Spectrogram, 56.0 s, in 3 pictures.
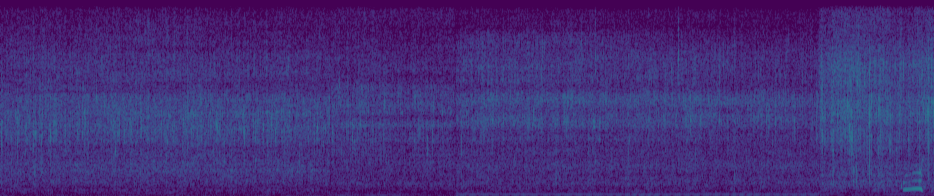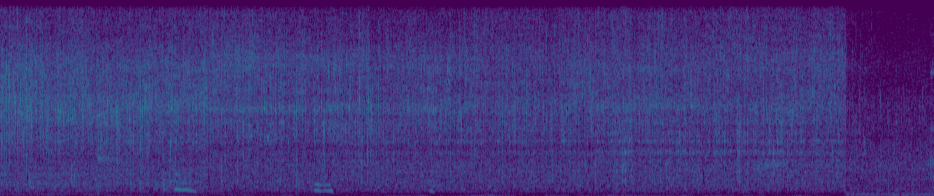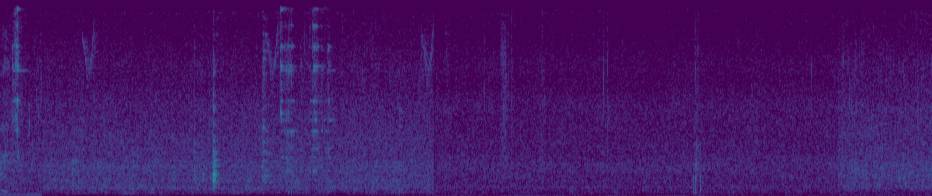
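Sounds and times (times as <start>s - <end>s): food sizzling in a frying pan: 8.4s - 35.6s.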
